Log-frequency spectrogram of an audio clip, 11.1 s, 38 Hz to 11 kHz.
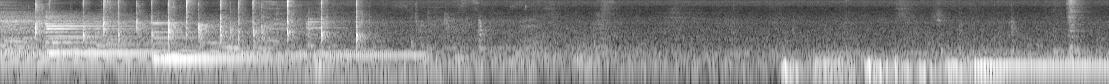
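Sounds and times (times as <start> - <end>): band holding low chord: 0.0 - 4.8.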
